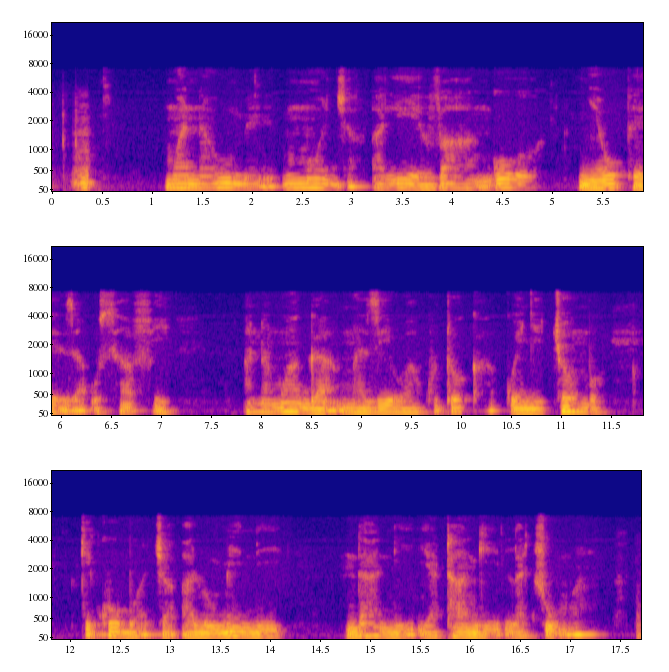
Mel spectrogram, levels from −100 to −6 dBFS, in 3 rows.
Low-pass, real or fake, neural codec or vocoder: 7.2 kHz; real; none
